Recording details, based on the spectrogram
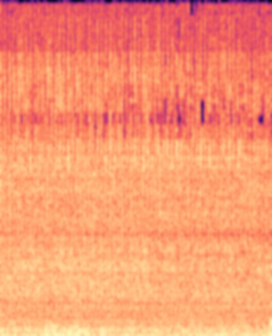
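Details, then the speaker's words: KIA hatchback petrol engine idling after the noisy alternator and the battery were replaced. It gives a quiet, steady idle with no whine or rattle; the previous noise is gone and the engine runs normally. "Okay na. Ito. Okay na. Wala na yung ingay."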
